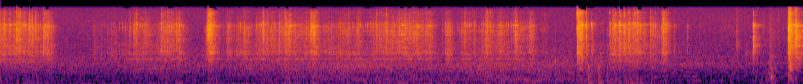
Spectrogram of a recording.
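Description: Geared hand drill cranked steadily, its bit scraping as it drills out a peened-over rivet holding the Hall effect trigger in a BMW ignition 'bean can'. A few sharper clicks and louder scrapes come near the middle and again near the end.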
